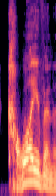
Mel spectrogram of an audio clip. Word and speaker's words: Klavan: Put in Klavan. And you got to say it like that. Klavan is K-L-A-V-A-N.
